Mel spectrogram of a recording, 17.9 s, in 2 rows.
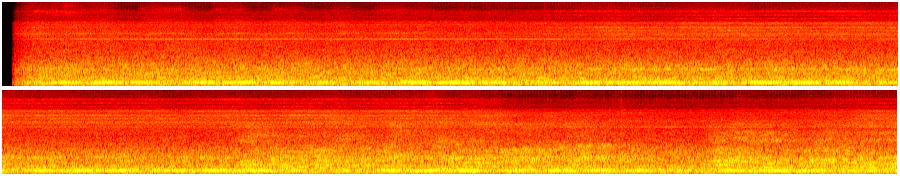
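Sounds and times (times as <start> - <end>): train equipment mechanical drone: 0.1 - 17.9.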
